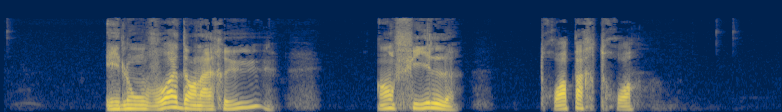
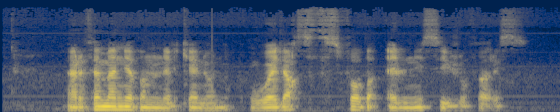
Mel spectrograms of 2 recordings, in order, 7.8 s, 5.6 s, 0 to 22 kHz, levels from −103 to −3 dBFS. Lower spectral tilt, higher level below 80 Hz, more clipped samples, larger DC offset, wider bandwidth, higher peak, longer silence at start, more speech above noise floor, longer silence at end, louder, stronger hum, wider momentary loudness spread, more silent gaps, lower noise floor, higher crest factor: about the same, -7 dB/octave vs -6.5 dB/octave; second, -60 dBFS vs -50 dBFS; neither; neither; second, 11.5 kHz vs 16 kHz; about the same, -2 dBFS vs -2 dBFS; first, 1.05 s vs 0.65 s; first, 67 dB vs 34 dB; first, 1.5 s vs 0.45 s; first, -18 LUFS vs -21 LUFS; neither; second, 12 LU vs 17 LU; neither; first, -84 dBFS vs -55 dBFS; about the same, 18 dB vs 20 dB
